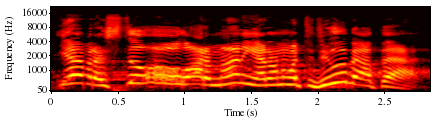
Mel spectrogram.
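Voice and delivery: high, loud exasperated cry; hammed-up panicked shout about debts; mock distressed protest. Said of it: "retorting believer in crisis".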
